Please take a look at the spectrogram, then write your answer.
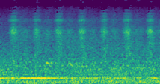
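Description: Rapid, forceful breath-of-fire breathing, in and out through the nose like relaxed hyperventilation, in a steady, quick rhythm, about seven sharp hissing puffs in two seconds, fairly quiet, with no talking.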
